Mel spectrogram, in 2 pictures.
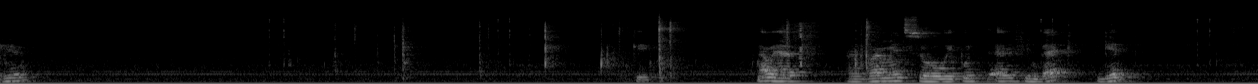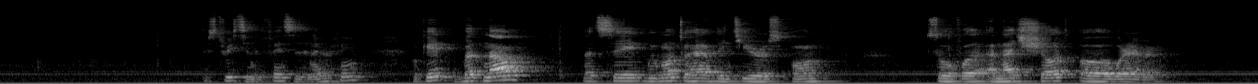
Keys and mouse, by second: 4.6 Tab, 6.6 KP_0, 10.4-25.1 drag, 18.1 z.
